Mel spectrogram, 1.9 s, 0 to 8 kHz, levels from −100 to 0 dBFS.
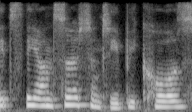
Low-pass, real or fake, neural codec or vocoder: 7.2 kHz; real; none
